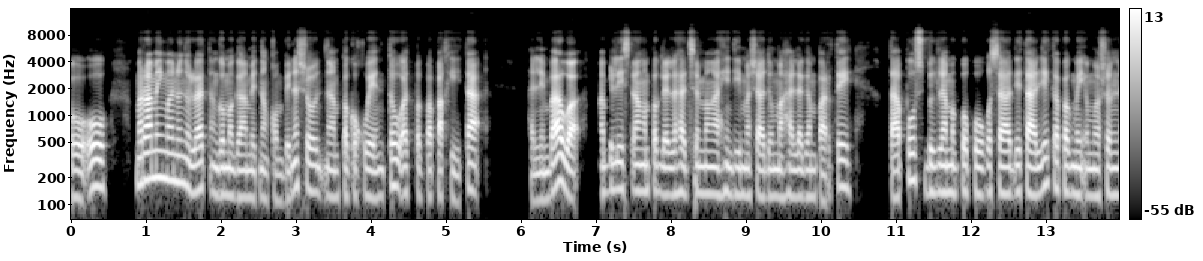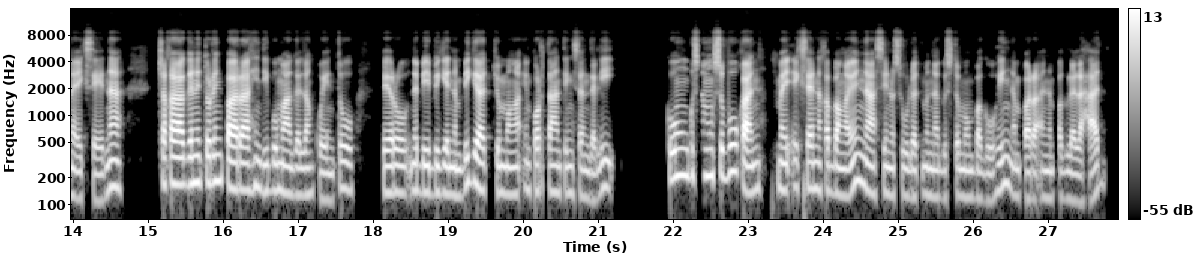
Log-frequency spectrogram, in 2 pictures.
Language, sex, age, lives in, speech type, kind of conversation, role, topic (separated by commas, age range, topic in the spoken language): Filipino, male, 30-34, Philippines, read, expert-assistant, expert, Paano mo babalansehin ang pagpapakita at pagkukuwento sa iyong kwento?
